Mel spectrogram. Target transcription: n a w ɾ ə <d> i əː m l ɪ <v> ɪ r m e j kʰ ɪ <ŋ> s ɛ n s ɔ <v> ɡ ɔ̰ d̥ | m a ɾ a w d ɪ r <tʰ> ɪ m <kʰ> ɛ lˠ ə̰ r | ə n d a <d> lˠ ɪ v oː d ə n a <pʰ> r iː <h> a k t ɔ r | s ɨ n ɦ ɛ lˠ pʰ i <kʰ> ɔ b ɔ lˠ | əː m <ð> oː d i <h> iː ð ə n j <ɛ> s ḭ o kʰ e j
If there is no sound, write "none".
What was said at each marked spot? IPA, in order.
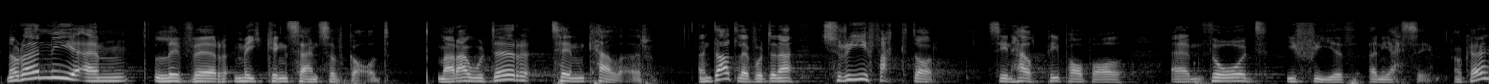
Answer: n, v, ŋ, v, tʰ, kʰ, d, tʰ, f, pʰ, ð, f, ɛ

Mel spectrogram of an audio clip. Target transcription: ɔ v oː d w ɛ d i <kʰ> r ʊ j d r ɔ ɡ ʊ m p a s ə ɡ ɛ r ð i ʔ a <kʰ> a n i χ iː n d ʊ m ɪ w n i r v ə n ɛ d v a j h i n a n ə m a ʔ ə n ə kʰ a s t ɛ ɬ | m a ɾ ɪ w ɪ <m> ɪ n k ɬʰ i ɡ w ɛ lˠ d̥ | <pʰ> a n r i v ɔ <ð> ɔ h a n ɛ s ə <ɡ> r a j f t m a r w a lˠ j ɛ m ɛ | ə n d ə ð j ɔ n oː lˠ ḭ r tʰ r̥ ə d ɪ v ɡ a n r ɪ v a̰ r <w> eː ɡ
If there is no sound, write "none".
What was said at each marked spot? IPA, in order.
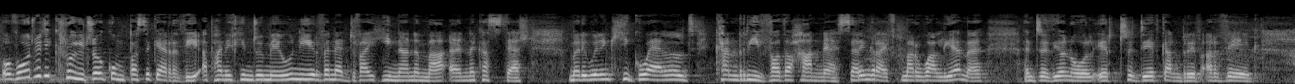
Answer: kʰ, pʰ, n, kʰ, ð, ŋ, v

